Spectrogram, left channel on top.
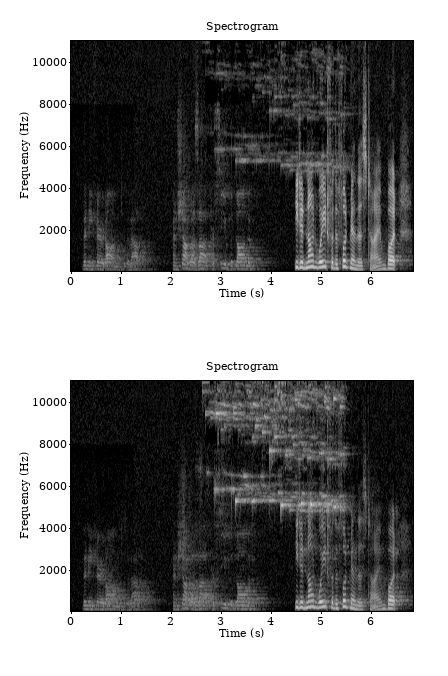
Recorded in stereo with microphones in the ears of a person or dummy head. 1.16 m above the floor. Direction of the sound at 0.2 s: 45° left (ahead or behind).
